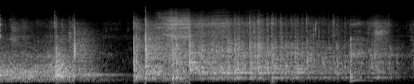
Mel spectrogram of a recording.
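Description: A skateboard clatters on the pavement.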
